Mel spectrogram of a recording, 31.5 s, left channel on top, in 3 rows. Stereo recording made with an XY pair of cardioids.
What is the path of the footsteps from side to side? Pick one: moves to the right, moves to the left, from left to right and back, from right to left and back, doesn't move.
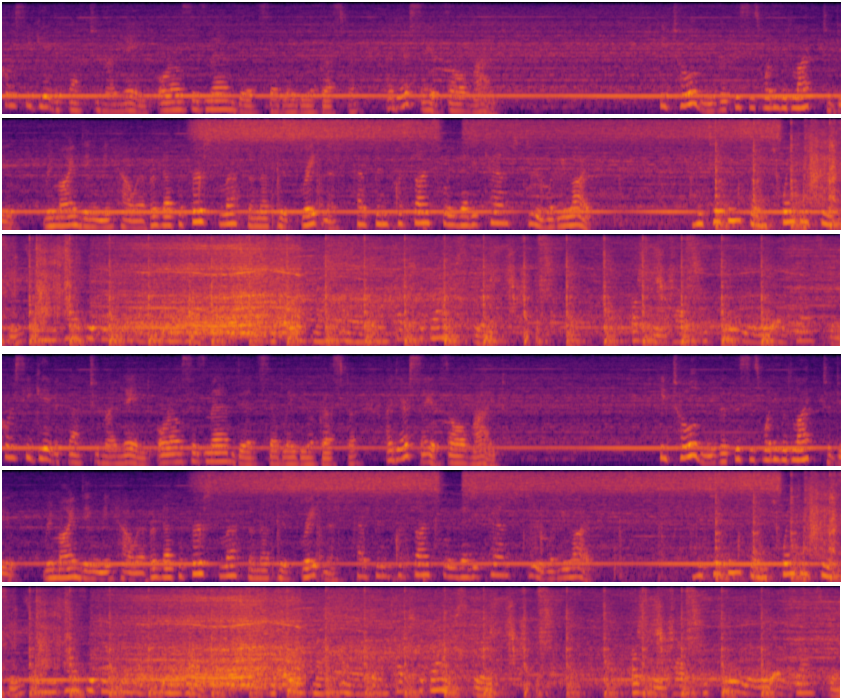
from left to right and back.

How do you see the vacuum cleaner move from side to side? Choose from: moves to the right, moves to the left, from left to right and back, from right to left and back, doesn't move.
moves to the right.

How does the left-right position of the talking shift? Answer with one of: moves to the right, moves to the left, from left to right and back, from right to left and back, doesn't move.
from right to left and back.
